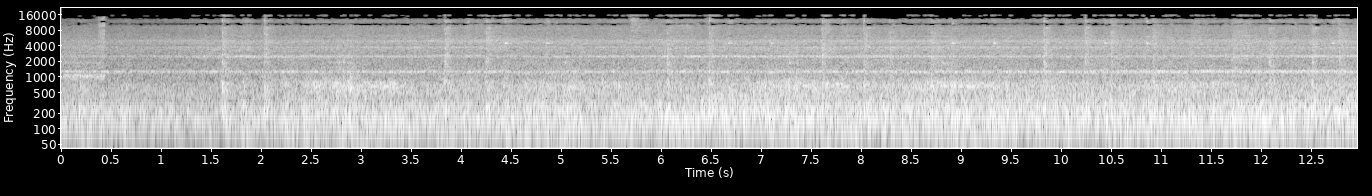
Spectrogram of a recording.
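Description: rapidKL light rail train running close by: a continuous low rumble from the train on the track with a steady high whine over it, getting louder about two and six seconds in.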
